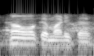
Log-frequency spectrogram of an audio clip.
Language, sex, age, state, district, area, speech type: Kannada, male, 18-30, Karnataka, Kolar, rural, conversation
